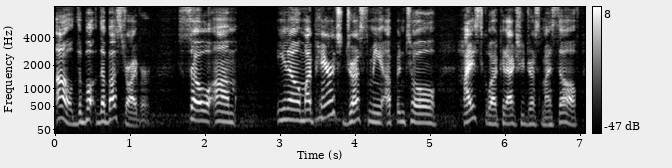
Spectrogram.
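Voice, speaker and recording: A young man with a high voice, telling personal stories in a rambling, candid way, often losing his thread. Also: expressive, moderate pace. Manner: rambling, candid, lots of restarts and asides. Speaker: vlogger. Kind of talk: casual storytelling to camera.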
